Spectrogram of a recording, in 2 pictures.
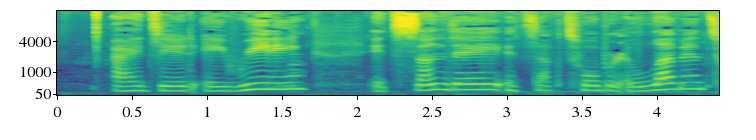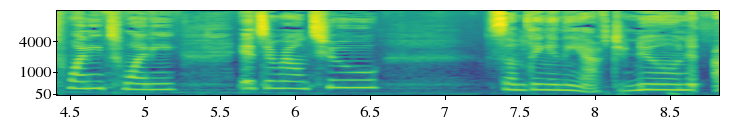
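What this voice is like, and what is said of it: Out of breath. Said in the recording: “little out of breath. I just ran up the stairs.”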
